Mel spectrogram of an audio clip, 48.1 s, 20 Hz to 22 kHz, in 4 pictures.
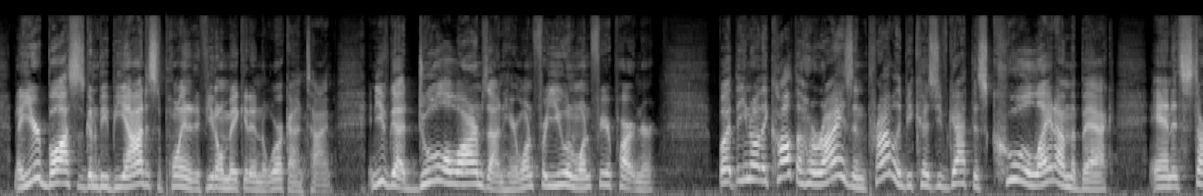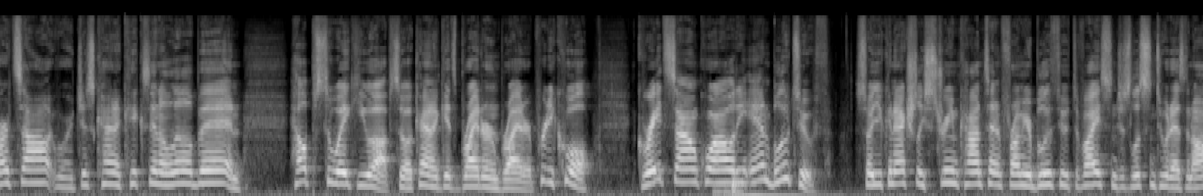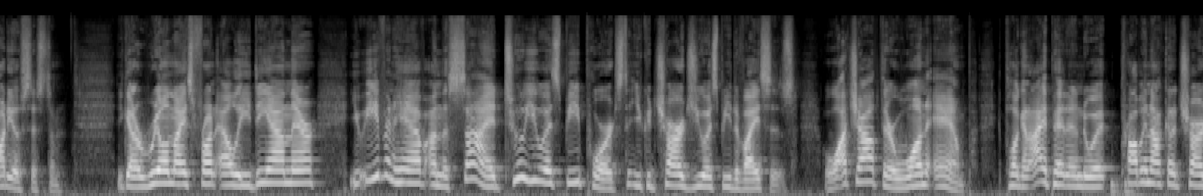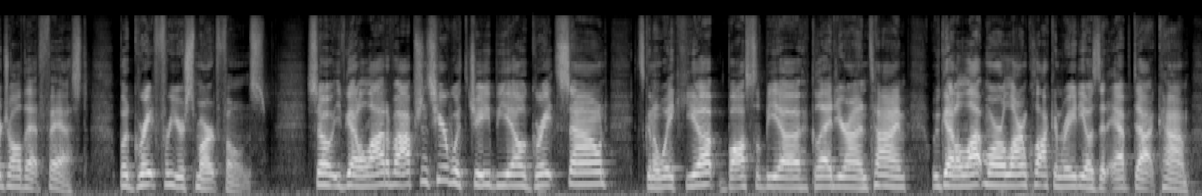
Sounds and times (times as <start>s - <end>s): Speech: 0.2s - 6.6s, 7.2s - 48.0s.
